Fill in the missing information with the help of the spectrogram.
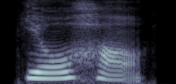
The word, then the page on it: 友好: yǒu hǎo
